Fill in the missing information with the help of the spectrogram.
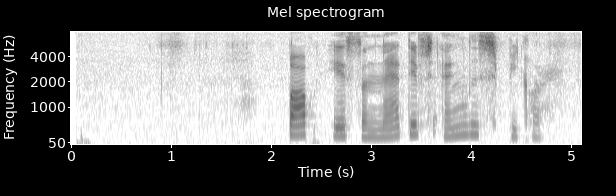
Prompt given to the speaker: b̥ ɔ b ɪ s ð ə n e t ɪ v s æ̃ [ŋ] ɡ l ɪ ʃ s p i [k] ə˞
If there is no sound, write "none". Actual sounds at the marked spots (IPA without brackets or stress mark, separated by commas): ŋ, kʰ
